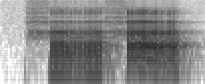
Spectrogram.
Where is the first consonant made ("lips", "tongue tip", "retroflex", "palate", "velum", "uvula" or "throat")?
throat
